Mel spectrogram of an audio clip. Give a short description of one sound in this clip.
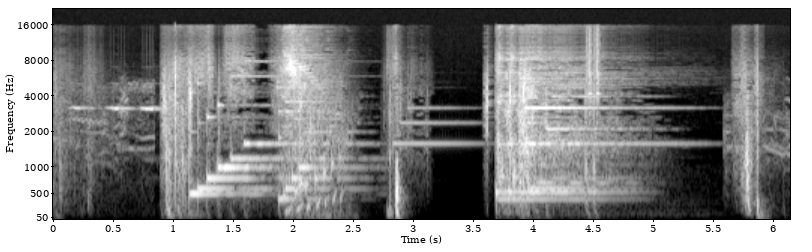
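Bright, tinkling game chimes ring out in quick rising notes.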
